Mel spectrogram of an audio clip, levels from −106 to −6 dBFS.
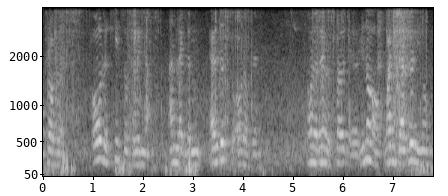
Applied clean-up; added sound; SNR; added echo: none; Sawing / Engine; 13 dB; none.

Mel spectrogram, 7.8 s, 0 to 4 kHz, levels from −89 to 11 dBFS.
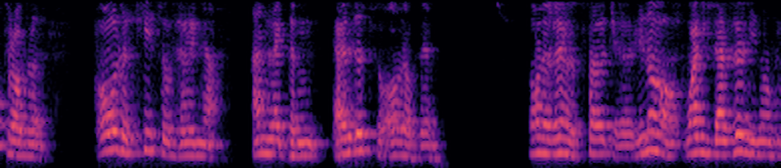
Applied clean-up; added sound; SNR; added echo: neural mask model Resemble Enhance denoiser.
